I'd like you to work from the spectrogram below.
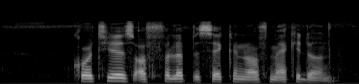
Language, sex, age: English, male, 21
